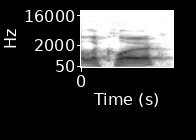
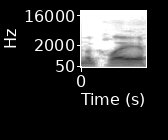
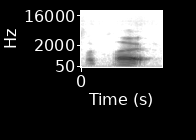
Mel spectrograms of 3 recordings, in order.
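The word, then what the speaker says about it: Leclerc: everyone's been calling him the clear for so long but yeah yeah he puts it puts a c or a K on the end of his when he when he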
